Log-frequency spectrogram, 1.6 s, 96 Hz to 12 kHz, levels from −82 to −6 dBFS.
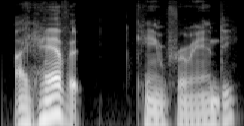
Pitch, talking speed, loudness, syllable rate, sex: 95 Hz, 220 wpm, -19 LUFS, 6.3 syllables/s, male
